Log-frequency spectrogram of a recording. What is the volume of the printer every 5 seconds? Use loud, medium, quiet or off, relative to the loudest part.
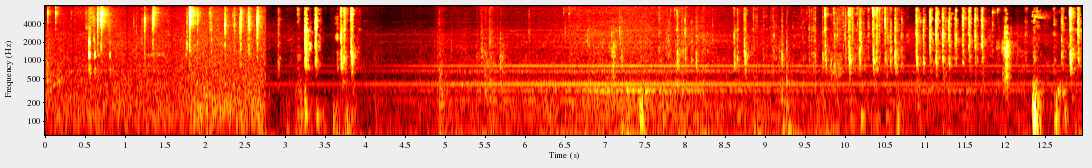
medium, loud, medium.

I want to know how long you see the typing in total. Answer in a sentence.
You can hear the typing for 10 seconds altogether.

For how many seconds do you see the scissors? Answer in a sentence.
The scissors can be heard for 2 seconds in total.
